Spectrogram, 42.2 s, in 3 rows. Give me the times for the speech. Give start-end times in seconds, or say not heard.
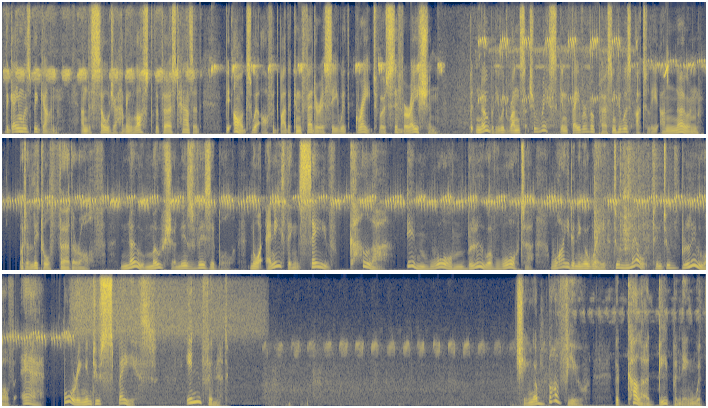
0.1-32.7, 38.5-42.2.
